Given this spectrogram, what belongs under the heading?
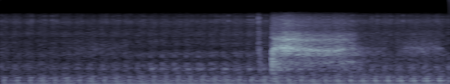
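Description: A motorcycle engine idles unevenly after a cold start in sub-zero weather, a close, loud, rhythmic thumping putter with a sudden burst of hissing noise partway through.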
